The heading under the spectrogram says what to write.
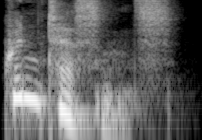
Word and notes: quintessence: British English

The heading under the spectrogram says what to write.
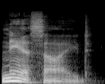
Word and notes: nearside: British English

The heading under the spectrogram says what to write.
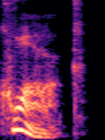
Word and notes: quark: British English

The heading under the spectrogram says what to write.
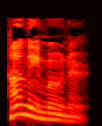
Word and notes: honeymooner: British English

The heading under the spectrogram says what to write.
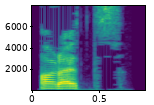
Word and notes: audits: British English

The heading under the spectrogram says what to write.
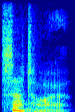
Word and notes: satire: British English

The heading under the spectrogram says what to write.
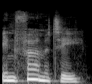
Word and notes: infirmity: British English

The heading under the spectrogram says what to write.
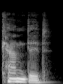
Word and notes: candied: British English

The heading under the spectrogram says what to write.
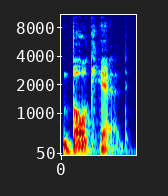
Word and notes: bulkhead: American English

